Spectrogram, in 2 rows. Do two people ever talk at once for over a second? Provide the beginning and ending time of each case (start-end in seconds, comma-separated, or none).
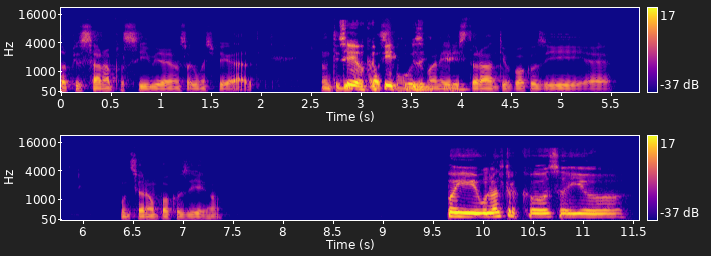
2.7-4.1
